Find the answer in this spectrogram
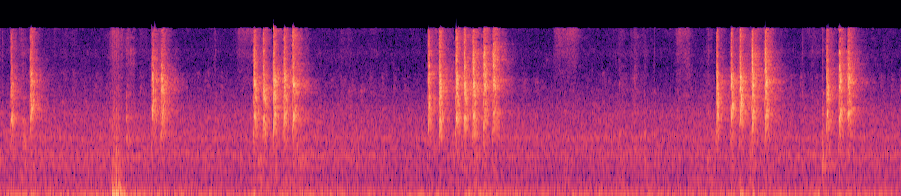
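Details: House sparrow in fighting-style chirping meant to train other birds: clustered rapid, harsh chirp series of four to six notes, with single scattered chirps in between and a brief low thump near the start.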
